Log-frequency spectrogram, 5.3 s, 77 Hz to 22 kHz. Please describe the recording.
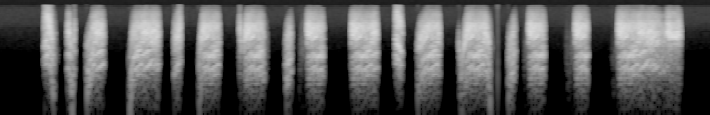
Scratch Fresh 14 - 2 bar - 90 BPM (no swing)
Acid-sized sample of a scratch made by me. Ready for drag'n'drop music production software.
I recommend you that, if you are going to use it in a track with a different BPM, you change the speed of this sample (like modifying the pitch in a turntable), not just the duration keeping the tone.
Turntable: Vestax PDX-2000MKII Pro
Mixer: Stanton SA.3
Digital system: Rane SL1 (Serato Scratch Live)
Sound card on the PC: M-Audio Audiophile 2496 (sound recorded via analog RCA input)
Recording software: Audacity
Edition software: MAGIX Music Maker 5 / Adobe Audition CS6 (maybe not used)
Scratch sound from a free-royalty scratch sound pack (with lots of classic hip-hop sounds).
acid-sized, 90, scratch, turntable, dj, s, golden-era, vinyl, rap, hip-hop, hiphop, classic, scratching, turntablism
